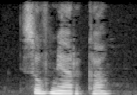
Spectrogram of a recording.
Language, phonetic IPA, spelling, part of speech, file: Polish, [suvˈmʲjarka], suwmiarka, noun, LL-Q809 (pol)-suwmiarka.wav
